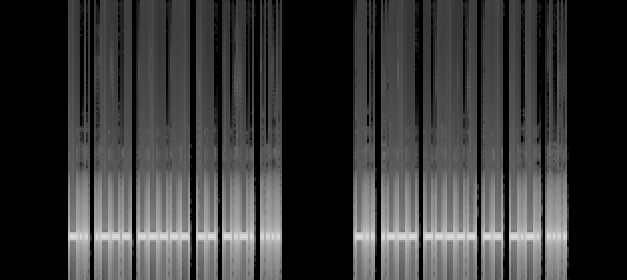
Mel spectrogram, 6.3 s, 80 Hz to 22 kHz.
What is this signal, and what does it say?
Morse code, heard as a keyed tone, about 44 wpm, 700 Hz. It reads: DJ0MCH DJ0MCH
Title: Call Signs Repeated 3x - 45wpm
